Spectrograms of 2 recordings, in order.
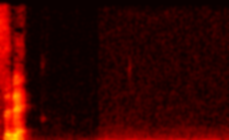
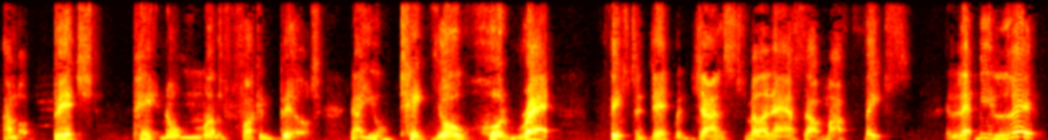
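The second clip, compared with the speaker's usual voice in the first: defiant reply; 6 semitones lower, 3 dB louder than usual. Retold or imitated. Young man telling off his ex to his face, lower and defiant. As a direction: lay it on her, dismissive. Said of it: "I said".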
